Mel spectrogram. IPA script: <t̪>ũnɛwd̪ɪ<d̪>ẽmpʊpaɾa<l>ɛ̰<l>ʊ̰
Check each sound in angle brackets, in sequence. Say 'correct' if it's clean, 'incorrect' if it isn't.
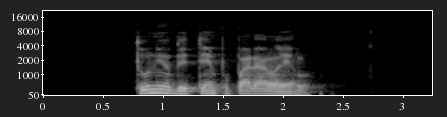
correct, incorrect, correct, correct

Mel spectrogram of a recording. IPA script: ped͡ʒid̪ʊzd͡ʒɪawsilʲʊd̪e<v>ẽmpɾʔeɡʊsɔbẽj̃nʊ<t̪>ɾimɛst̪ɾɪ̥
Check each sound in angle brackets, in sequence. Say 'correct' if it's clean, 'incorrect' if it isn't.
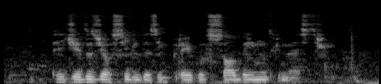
incorrect, correct

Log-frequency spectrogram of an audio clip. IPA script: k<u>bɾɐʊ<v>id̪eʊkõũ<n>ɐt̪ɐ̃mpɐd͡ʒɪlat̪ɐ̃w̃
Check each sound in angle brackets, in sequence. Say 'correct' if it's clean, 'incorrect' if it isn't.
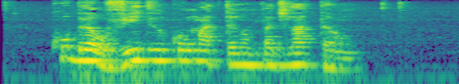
correct, correct, incorrect

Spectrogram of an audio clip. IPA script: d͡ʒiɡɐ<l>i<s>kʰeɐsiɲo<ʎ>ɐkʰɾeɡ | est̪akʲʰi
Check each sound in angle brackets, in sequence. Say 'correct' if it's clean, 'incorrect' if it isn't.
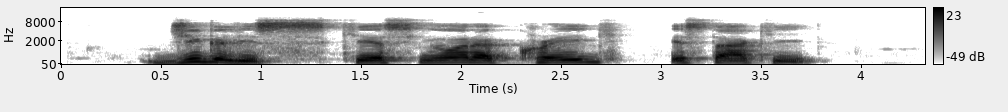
correct, correct, incorrect

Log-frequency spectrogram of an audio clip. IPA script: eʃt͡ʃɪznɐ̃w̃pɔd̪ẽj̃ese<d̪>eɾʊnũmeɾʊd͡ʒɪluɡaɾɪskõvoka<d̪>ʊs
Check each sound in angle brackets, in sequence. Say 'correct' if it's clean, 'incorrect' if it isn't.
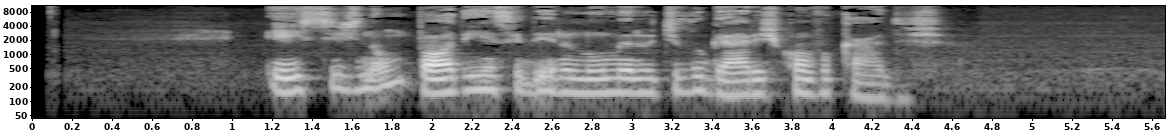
correct, correct

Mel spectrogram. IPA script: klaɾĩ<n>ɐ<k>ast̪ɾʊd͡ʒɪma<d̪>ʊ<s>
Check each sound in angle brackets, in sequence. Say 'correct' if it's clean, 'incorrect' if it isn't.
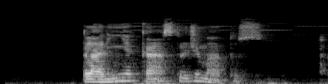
incorrect, correct, incorrect, correct

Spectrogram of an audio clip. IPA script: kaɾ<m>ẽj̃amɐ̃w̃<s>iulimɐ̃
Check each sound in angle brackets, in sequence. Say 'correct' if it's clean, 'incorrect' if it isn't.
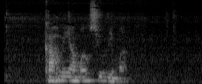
correct, correct

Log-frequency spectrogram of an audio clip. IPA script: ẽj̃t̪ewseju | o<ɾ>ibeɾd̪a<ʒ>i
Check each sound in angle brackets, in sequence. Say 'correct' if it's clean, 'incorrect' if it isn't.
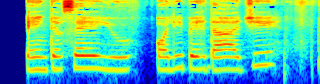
incorrect, incorrect

